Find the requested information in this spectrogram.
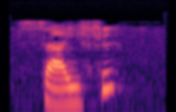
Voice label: "seifel", Alsace

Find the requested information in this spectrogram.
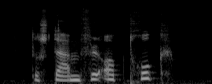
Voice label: "stampelabdruck", alsace

